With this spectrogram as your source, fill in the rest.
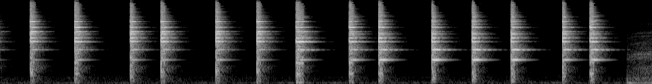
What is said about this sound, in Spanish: es que hay algo que se llama campana o cowbell, ¿no? El sartén sí le da un sonido muy, muy rico y era lo que más se acercaba a lo que es la campana, ¿no?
